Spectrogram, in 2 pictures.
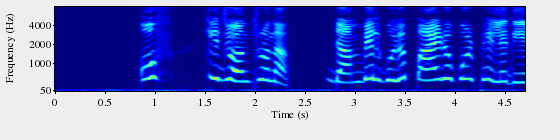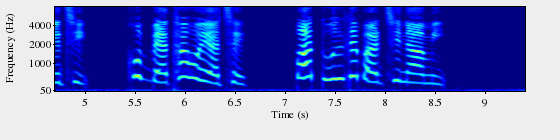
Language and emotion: Bengali, sad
